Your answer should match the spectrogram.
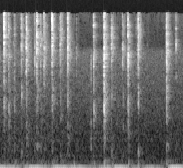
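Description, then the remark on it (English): Rapid, steady typing on a computer keyboard while doing a news search on Google News, a dense run of crisp clicking keystrokes with a few brief pauses, heard on its own without any voices. “Doing a news search.”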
